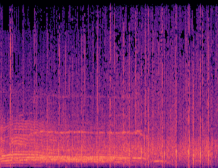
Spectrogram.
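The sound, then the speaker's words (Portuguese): An audience bursts into steady applause for a woman present who trains girls from the community as players, dense clapping carrying on throughout, with a few raised voices cheering over it at the start before thinning to just the clapping. “Vamos aplaudir que ela tá ali.”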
